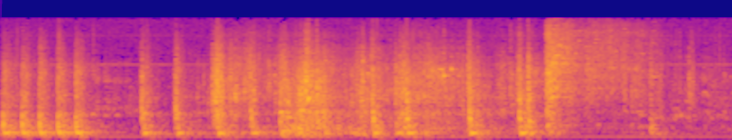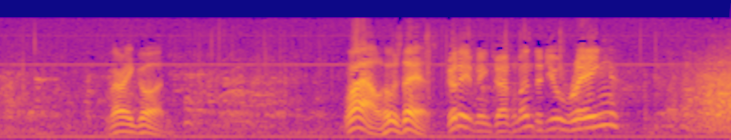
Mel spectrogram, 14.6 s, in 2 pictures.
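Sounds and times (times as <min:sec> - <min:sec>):
door being broken down: 0:00.0 - 0:07.0
laughter: 0:00.8 - 0:01.6, 0:06.5 - 0:11.1, 0:13.8 - 0:14.6
crashing and splintering rumble of a door: 0:01.8 - 0:07.0
speech: 0:08.6 - 0:09.1, 0:10.8 - 0:13.6.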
